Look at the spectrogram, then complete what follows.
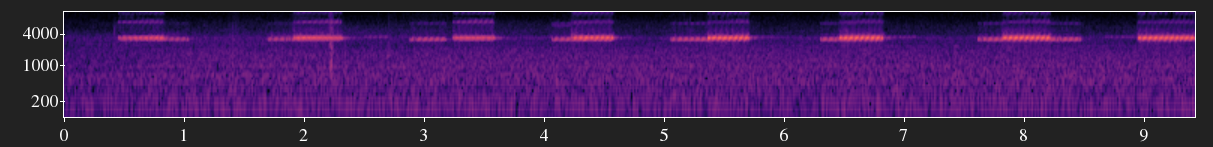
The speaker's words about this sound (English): It is very late at night. Barely anyone is present in the street. The sounds of crickets chirping can be heard throughout the area.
